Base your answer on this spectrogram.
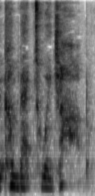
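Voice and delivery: hushed reassuring aside; whispered aside. Acted. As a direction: drop to a whisper.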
